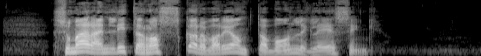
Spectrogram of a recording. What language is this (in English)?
Norwegian Nynorsk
